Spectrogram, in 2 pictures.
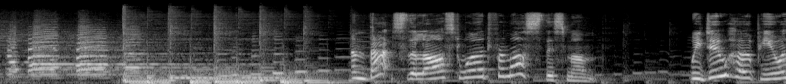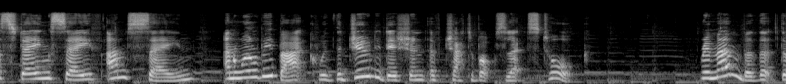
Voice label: Closing Announcement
